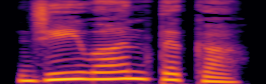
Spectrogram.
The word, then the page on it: ಜೀವಾಂತಕ: Kannada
